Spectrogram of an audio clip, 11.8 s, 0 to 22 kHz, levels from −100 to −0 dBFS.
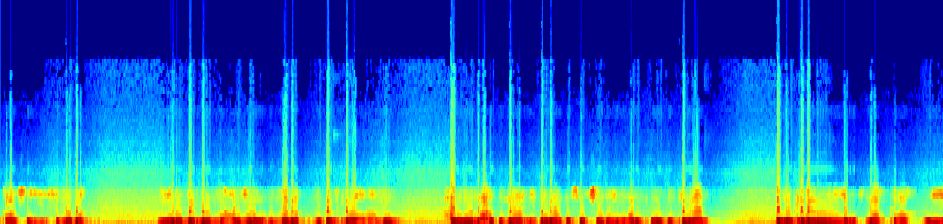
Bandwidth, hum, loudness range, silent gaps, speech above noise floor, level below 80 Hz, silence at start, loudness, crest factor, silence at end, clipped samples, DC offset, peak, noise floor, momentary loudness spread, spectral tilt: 6.4 kHz; none; 1 LU; none; 23 dB; -54 dBFS; 0 s; -9 LUFS; 10 dB; 0 s; 0.6%; under 0.1%; 0 dBFS; -31 dBFS; 18 LU; -4.5 dB/octave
